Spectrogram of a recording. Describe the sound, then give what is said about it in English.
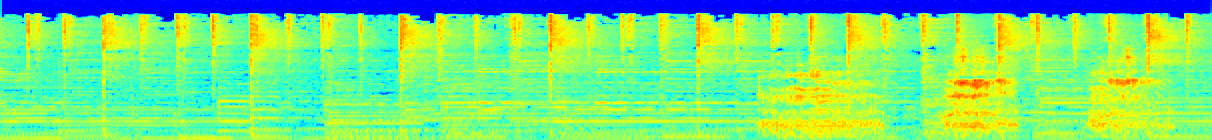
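A pig oinks and grunts three times in quick succession, loud, over steady, light background music that plays alone for the first few seconds. “Oink, oink. I am a pig.”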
